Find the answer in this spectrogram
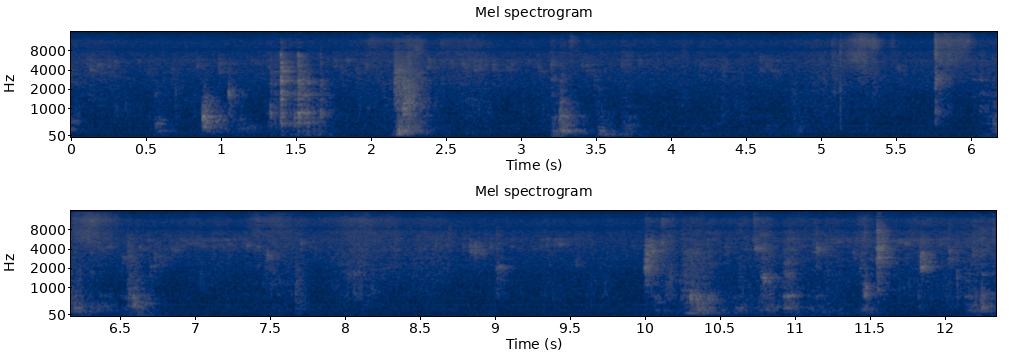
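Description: Faint kitchen handling sounds: scattered light knocks and rustles of a silicone spatula and utensils being moved and set down, the sharpest knock about two seconds in, over a faint steady hum.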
